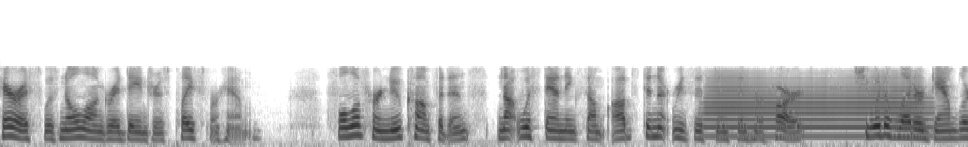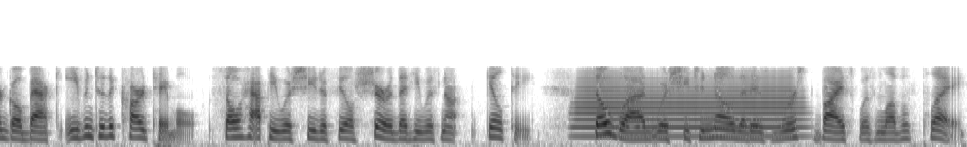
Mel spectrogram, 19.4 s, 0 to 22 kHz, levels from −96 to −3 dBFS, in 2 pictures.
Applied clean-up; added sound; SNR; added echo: none; Brass instrument; 4 dB; none.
